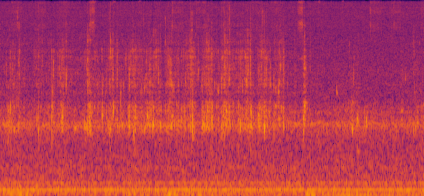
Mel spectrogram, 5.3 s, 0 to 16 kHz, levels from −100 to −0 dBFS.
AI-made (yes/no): no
